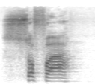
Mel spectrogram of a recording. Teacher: Repare que a sílaba tônica é a última e é terminada de fato em A.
